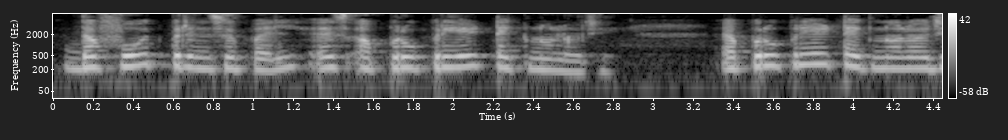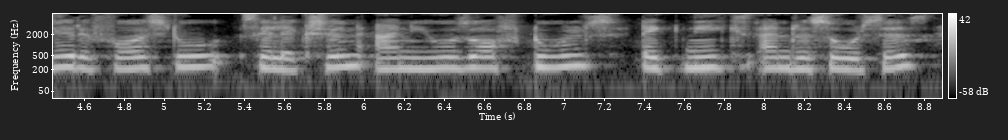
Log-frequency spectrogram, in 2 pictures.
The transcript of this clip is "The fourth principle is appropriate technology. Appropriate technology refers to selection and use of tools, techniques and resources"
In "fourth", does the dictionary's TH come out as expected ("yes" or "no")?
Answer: no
